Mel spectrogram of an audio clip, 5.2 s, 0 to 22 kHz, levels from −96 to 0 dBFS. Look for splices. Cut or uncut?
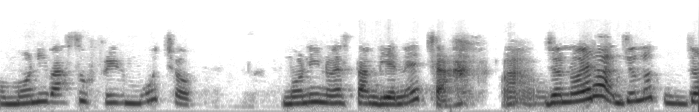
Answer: cut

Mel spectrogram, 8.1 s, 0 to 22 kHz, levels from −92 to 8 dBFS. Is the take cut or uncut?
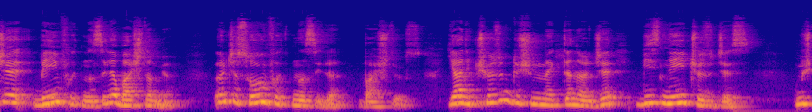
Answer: uncut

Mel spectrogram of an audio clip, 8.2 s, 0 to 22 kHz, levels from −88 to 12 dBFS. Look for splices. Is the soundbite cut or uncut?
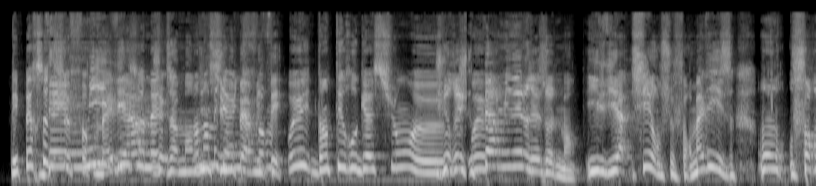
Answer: cut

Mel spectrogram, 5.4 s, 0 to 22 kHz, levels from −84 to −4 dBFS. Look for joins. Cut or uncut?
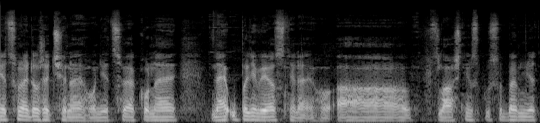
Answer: uncut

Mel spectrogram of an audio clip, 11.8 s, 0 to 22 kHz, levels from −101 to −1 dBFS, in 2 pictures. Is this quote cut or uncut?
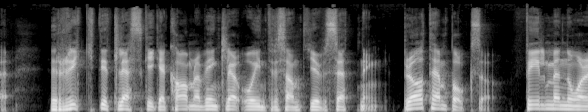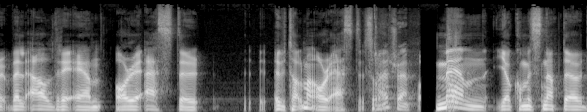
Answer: cut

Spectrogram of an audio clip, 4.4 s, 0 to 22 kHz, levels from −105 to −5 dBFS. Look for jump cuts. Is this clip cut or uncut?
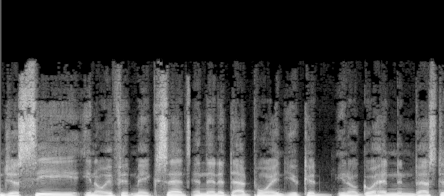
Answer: cut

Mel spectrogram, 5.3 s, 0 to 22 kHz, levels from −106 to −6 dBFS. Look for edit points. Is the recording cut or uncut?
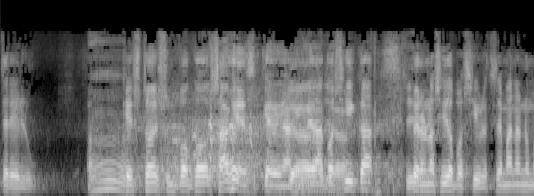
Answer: uncut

